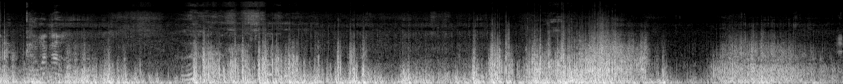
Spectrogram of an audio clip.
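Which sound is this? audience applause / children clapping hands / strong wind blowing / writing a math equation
strong wind blowing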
